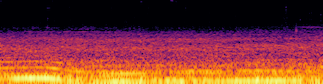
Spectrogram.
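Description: Steady low rumble of vehicle engines and traffic, with a faint engine hum over it.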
